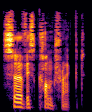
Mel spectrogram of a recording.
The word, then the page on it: service contract: British English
